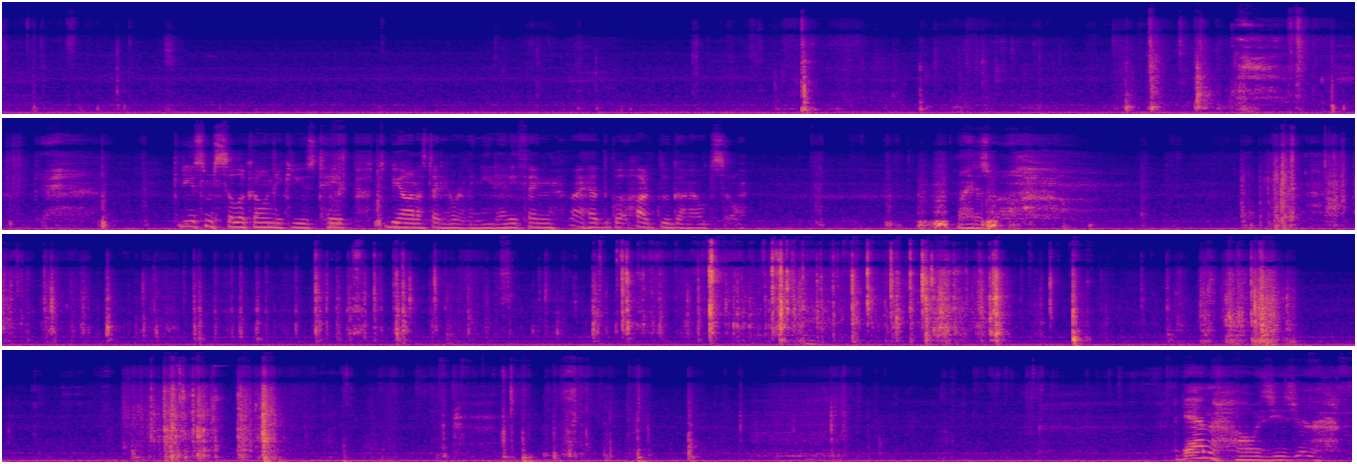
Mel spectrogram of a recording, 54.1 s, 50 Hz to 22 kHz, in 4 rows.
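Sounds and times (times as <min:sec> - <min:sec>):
steady low hum: 0:00.0 - 0:54.0
small hard parts clattering: 0:26.1 - 0:38.0.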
